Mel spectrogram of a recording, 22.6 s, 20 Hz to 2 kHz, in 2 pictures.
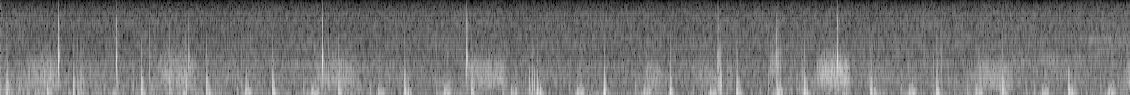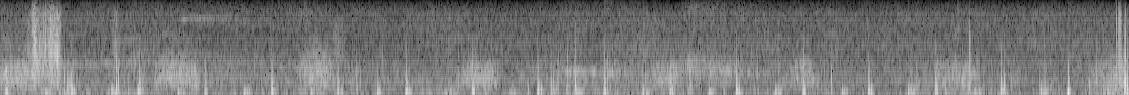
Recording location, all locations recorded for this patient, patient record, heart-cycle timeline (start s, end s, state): pulmonary valve (PV)
aortic valve (AV)+pulmonary valve (PV)+tricuspid valve (TV)+mitral valve (MV)
#Age: Child
#Sex: Male
#Height: nan
#Weight: nan
#Pregnancy status: False
#Murmur: Present
#Murmur locations: tricuspid valve (TV)
#Most audible location: tricuspid valve (TV)
#Systolic murmur timing: Early-systolic
#Systolic murmur shape: Decrescendo
#Systolic murmur grading: I/VI
#Systolic murmur pitch: Low
#Systolic murmur quality: Blowing
#Diastolic murmur timing: nan
#Diastolic murmur shape: nan
#Diastolic murmur grading: nan
#Diastolic murmur pitch: nan
#Diastolic murmur quality: nan
#Outcome: Abnormal
#Campaign: 2015 screening campaign
0.00	2.15	unannotated
2.15	2.38	diastole
2.38	2.56	S1
2.56	2.68	systole
2.68	2.80	S2
2.80	3.06	diastole
3.06	3.22	S1
3.22	3.33	systole
3.33	3.46	S2
3.46	3.73	diastole
3.73	3.89	S1
3.89	4.00	systole
4.00	4.14	S2
4.14	4.42	diastole
4.42	4.57	S1
4.57	4.67	systole
4.67	4.82	S2
4.82	5.07	diastole
5.07	5.21	S1
5.21	5.31	systole
5.31	5.44	S2
5.44	5.71	diastole
5.71	5.89	S1
5.89	5.98	systole
5.98	6.10	S2
6.10	6.39	diastole
6.39	6.53	S1
6.53	6.64	systole
6.64	6.77	S2
6.77	7.07	diastole
7.07	7.22	S1
7.22	7.30	systole
7.30	7.48	S2
7.48	7.69	diastole
7.69	7.84	S1
7.84	7.97	systole
7.97	8.13	S2
8.13	8.32	diastole
8.32	8.48	S1
8.48	8.65	systole
8.65	8.78	S2
8.78	9.02	diastole
9.02	9.20	S1
9.20	9.31	systole
9.31	9.44	S2
9.44	9.69	diastole
9.69	9.81	S1
9.81	9.98	systole
9.98	10.09	S2
10.09	10.37	diastole
10.37	10.53	S1
10.53	10.62	systole
10.62	10.77	S2
10.77	11.01	diastole
11.01	11.17	S1
11.17	11.27	systole
11.27	11.44	S2
11.44	22.59	unannotated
